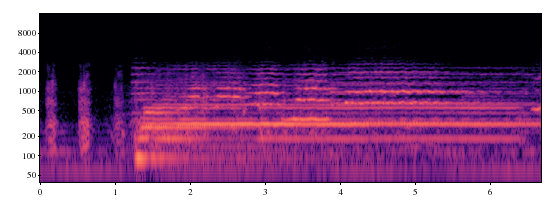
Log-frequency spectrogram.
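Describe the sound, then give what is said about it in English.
A pig called Mr. Yun, belonging to the neighbour Mrs. Yun, gives a few quick, rough grunts, then breaks into a long, sustained, loud squealing oink that holds for several seconds, with a slightly echoey, processed ring. “Except that Mrs. Yun's husband happens to be a pig.”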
